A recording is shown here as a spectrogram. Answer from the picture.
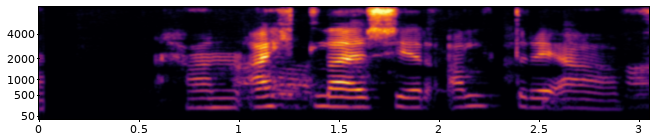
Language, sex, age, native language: Icelandic, male, 10, Icelandic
